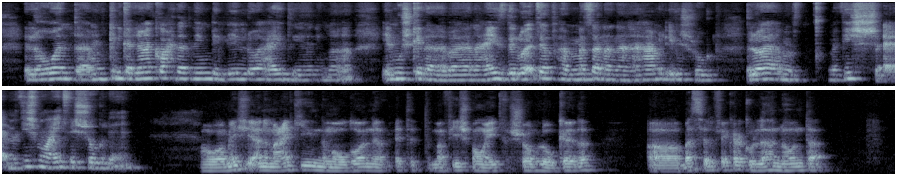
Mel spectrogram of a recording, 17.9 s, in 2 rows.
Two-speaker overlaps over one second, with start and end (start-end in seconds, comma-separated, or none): none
